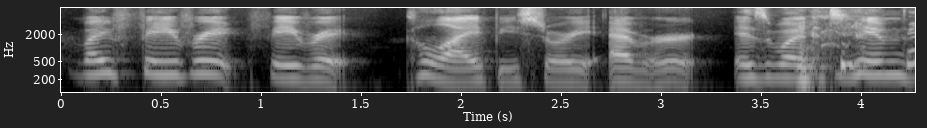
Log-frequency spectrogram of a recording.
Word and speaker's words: Calliope: and she said Calliope, it's like cantaloupe, like word for word what I said, it's like cantaloupe, so it's Calliope.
